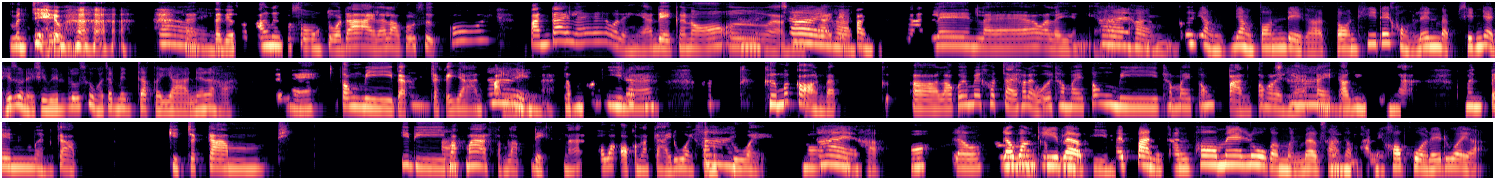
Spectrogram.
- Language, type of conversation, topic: Thai, unstructured, ช่วงเวลาใดที่ทำให้คุณคิดถึงวัยเด็กมากที่สุด?
- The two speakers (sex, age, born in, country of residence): female, 25-29, Thailand, Thailand; female, 40-44, Thailand, Thailand
- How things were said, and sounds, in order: static; laughing while speaking: "เจ็บ"; laugh; distorted speech; put-on voice: "โอ๊ย ปั่นได้แล้ว"; mechanical hum; tapping; unintelligible speech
